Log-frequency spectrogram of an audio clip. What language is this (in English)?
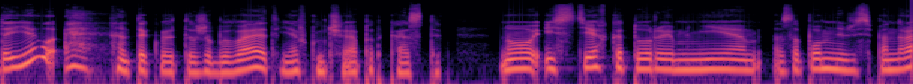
Russian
